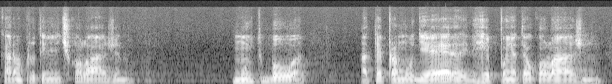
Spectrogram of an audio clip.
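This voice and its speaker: Brief: Brazilian male host, mid-pitched, lively anecdotal storytelling. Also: brisk. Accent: Brazilian Portuguese. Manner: animated storyteller, acts out dialogue. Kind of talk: casual conversation.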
